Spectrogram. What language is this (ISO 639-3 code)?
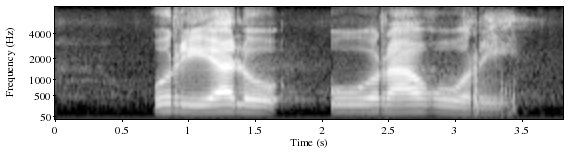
nso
